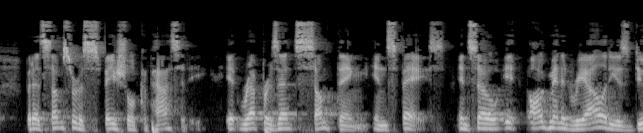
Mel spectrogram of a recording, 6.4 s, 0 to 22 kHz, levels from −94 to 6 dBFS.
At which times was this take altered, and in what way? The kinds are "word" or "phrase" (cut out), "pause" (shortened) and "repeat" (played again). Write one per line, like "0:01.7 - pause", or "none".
0:04.5 - pause
0:05.3 - word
